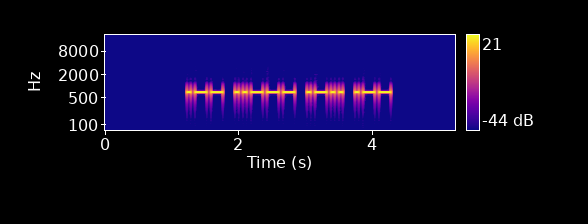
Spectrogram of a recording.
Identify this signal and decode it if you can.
Morse code, heard as a keyed tone, about 20 wpm, 700 Hz. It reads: W2LW
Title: USA Call Signs - 3x Character Spacing - 20wpm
